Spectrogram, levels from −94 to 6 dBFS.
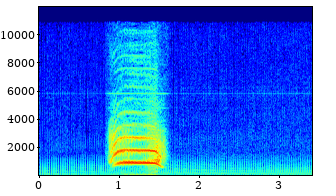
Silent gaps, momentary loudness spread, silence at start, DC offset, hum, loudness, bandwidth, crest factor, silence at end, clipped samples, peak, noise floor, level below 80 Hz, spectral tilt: none; 18 LU; 0.85 s; under 0.1%; none; -11 LUFS; 11 kHz; 14 dB; 1.85 s; under 0.1%; -2 dBFS; -48 dBFS; -54 dBFS; -1 dB/octave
